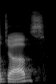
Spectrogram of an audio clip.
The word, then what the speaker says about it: Job: Bill cool name Bill jobs right that's cool uh my name is job actually yeah okay I haven't been correcting people so Steve Jobs influenced the pronunciation yeah okay well we'll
